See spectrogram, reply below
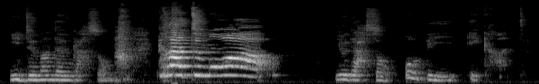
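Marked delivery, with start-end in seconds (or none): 1.6-2.8 very high, loud, drawn-out cry; exclaimed demand. Shown as a demonstration. Teacher modelling the reading for the pupil, loud high cry. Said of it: "je te montre comment on doit lire". 3.4-5.3 lowered voice at the full stop. Shown as a demonstration. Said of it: "il y a un point final".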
